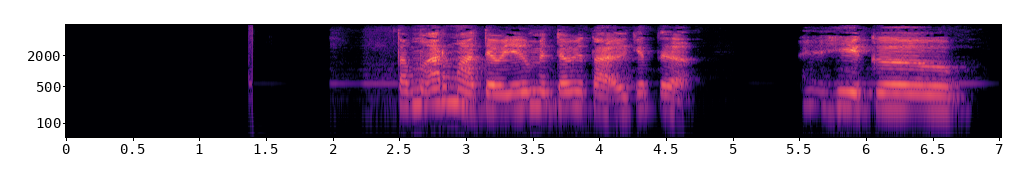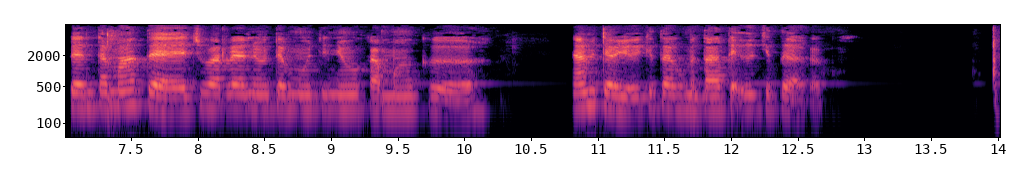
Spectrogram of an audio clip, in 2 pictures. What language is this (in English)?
Huichol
